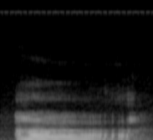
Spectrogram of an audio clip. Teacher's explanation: That sound is produced in the throat where the tongue is rooted.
